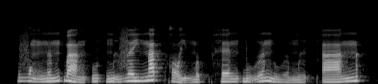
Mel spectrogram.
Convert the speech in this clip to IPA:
v ɔ̰˧˨ ŋ n ə˨˦ n ɓ a˧˩ ŋ ʔ u˨˩ t̚ m ɨ̰˧˨ v ɛ˧ j n a˦˥ t̚ k ɔ˧˩ j m ə˨˩ p̚ h ɛ˧ n ɓ ṵ˧˥ ə̯ n ṳ˨˩ ə̯ m ɨ˨˩ t̚ ʔ a˨˦ n

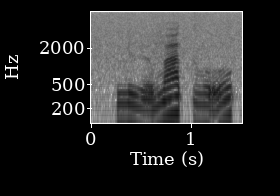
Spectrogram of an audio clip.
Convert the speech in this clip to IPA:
l ɨ˧˩ ə̯ v a˦˥ t̚ ɣ o̰˧˥

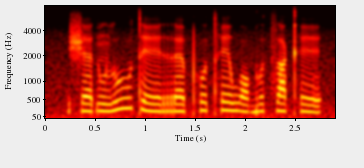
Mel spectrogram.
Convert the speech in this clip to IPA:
ʃ ɛ˨ ɗ ũ˨ l uː˦ t eː˨ r ɛ˨ pʰ ʊ˨ tʰ e˨ w ɔ˨ ɡ ʊ˦ t͡s a˦ kʰ e˨

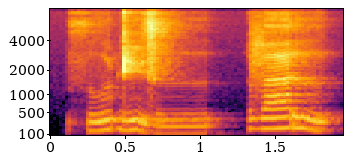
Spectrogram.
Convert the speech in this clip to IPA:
θ uː˩˧ ɖ ĩ˩˧˩ z ɯː˩ | v aː˦˥ ɾ ɯ˦˨

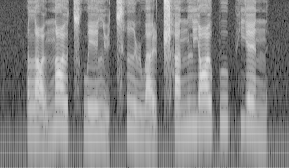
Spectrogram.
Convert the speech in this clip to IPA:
l ɑ̰˨˩ ʊ̯ n̪ ɑ˥˨ ʊ̯ t͡sʰ w e˨˦ ɪ̯ l y̰˨˩ t͡sʰ ɹ̩˥˨ ɻ w a̰˨˩ ɪ̯ ʈ͡ʂʰ a˨˦ n l j ɑ˦ ʊ̯ p u˦ pʰ j ɛ˥˨ n

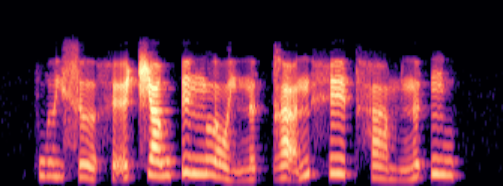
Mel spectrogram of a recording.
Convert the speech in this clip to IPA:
k w ə̤˨˩ j s əː˧˩ h ɛ̰˧˥ t͡ɕ a˨˦ w ʔ e˧ ŋ l ɔ˧˩ j n ə˨˩ t̚ ɣ a̰˧˥ n h e˧ t̪ʰ a̤˨˩ m n ə˦˥ t̚ ŋ u˦˥ p̚

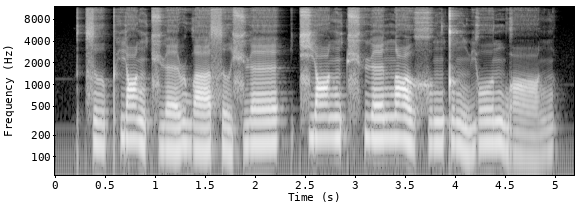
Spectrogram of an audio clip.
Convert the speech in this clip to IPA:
t͡s ɹ̩˧˥ pʰ j ɑ˥˩ ŋ t͡ɕ ɥ ɛ˧˥ ɻ w ä˧˥ s ɹ̩˨˩ ɕ ɥ ɛ˥ | t͡ɕ j ɑ˥ ŋ t͡ɕʰ ɥ ɛ˥ n ɑ˥˩ ʊ̯ x ʊ˥ ŋ t̪ ʊ˥˩ ŋ m j o˥ ʊ̯ n̪ w ɑ˨˩˦ ŋ

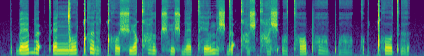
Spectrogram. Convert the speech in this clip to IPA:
ɓ ɛ b œ ʔ tʼ ɛ ŋ͡ǀ o ǃʰ ə ɾ ə̤ ǃʰ o ʃ y qʰ o̤ l t͡ʃʰ y ʃ b ɛ tʰ ɪ l m ɛ̤ ʃ d ə ʔ qʰ o̤ ʃ qʰ ə̤ ʃ ʔ ɔ̤ tʰ ɔ pʰ ɔ̤ pʼ ɔ̤ k | ǃʰ o tʼ ə̤

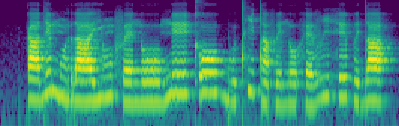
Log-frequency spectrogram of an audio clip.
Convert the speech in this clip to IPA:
k a˨ d e˦ m ũ˨ r aː˨ j ũ˦ f ɛ˨ n oː˨ ŋ eː˦ kʼ oː˦ ɡ͡b u˨ tʰ i˦ t ã˨ f e˨ n o˨ h ɛ˨ v i˦ h e˦ p ɪ˨ d a˦

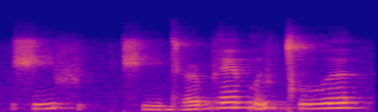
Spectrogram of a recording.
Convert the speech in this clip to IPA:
ʃ i˧˥ f | t͡ʃʰ i˩ dʱ ə˞˩˧ bʱ ɛ˥ ɡʷ ḭ˥ v ǀʰ u˧˥ ə̯

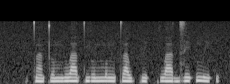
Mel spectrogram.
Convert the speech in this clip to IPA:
t̪ ã˨˩ t̪ o˧ m l w a˥˧ t̪ j u˧ m o˧ ŋ t̪ a˧ w p i˨ ʔ k w a˧ d͡z i˦ ʔ m i˨ ʔ

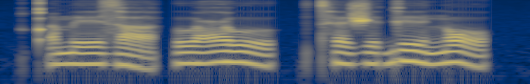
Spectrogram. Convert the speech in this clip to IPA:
qʼ ɪ m eː z a | ʊː ʕ ʊː | tʰ ɛ ʒ e ɡ ɪː n ɔ

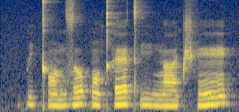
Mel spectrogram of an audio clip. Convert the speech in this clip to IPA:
p i kʼ ɔ̃ n z ɤ p ɔ̃ kʰ ɛ tʼ iː ŋ ãː t͡ʃʰ ẽ

